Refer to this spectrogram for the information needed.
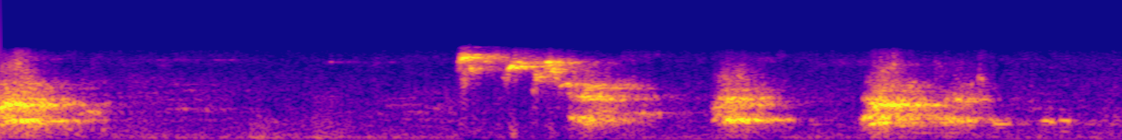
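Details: Red-whiskered bulbul giving short, loud warbled phrases that sweep downward from high to mid pitch, in three bursts after about two seconds of near silence; no other clear sounds.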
